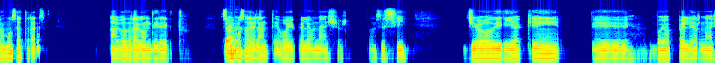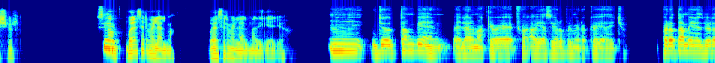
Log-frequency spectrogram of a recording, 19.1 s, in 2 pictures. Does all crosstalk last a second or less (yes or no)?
yes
